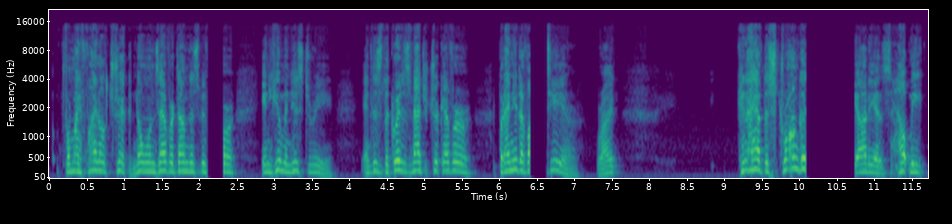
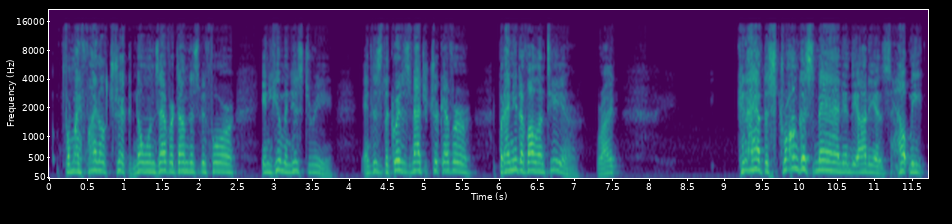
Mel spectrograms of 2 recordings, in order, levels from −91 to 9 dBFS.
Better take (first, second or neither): second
